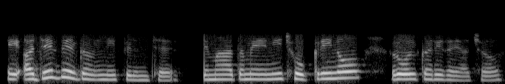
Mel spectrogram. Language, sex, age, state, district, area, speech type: Gujarati, female, 18-30, Gujarat, Surat, urban, conversation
